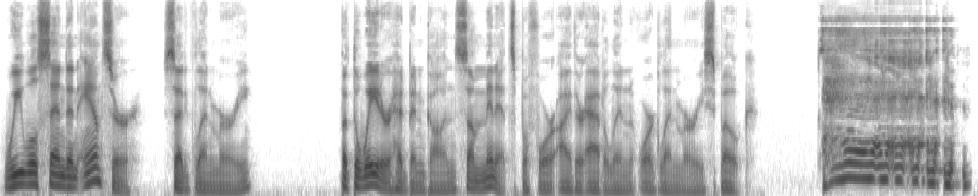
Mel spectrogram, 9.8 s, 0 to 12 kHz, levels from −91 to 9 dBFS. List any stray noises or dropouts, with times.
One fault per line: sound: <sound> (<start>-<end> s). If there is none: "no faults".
sound: laugh (8.2-9.7 s)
